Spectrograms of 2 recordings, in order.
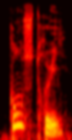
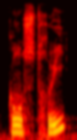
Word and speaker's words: construit: Construire, construit. Cuire, cuit. Détruire, détruit. Instruire, instruit. Okay, so you can notice that even if I put this final T, so as usual, I don't pronounce it. Okay, conduit, construit, cuit, détruit, instruit.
